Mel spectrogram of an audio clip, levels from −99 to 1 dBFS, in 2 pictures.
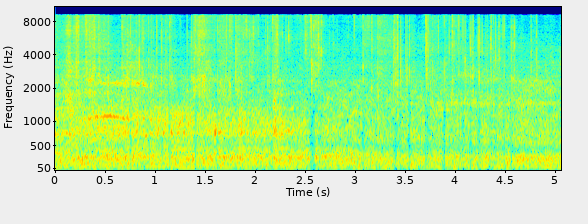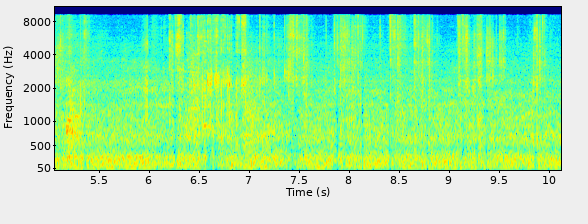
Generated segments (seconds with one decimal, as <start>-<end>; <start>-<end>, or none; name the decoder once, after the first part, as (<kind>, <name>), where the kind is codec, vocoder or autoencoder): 0.0-6.1 (autoencoder, DAC-VAE); 6.9-10.1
